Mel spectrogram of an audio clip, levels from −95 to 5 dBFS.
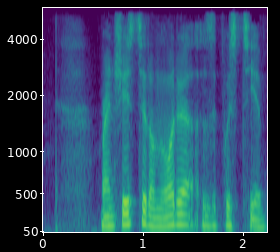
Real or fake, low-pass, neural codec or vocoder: fake; 5.4 kHz; codec, 16 kHz, 1 kbps, FunCodec, trained on LibriTTS, 50 frames a second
